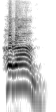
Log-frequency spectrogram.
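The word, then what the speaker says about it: harangue: this word ha ha ra har this is haran don't say gu is not being pronounced here you cannot say har just like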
